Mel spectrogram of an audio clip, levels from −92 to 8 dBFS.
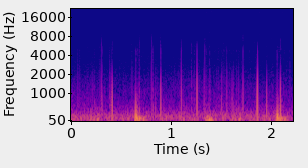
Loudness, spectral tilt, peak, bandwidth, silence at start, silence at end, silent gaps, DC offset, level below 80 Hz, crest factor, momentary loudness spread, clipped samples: -39 LUFS; -10 dB/octave; -12 dBFS; 5.8 kHz; 0 s; 0 s; none; under 0.1%; -42 dBFS; 24 dB; 10 LU; under 0.1%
